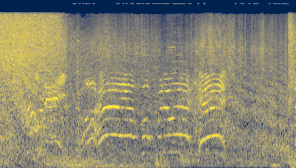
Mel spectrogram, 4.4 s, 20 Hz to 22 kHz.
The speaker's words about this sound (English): we're going to launch a load of missiles at and blow up Tipperary. 3-1, fire!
